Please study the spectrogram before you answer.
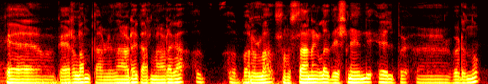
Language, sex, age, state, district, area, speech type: Malayalam, male, 45-60, Kerala, Idukki, rural, spontaneous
